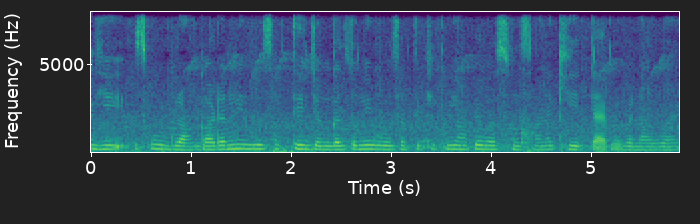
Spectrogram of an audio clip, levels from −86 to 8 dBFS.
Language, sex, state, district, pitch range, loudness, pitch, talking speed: Hindi, female, Jharkhand, Jamtara, 205-230 Hz, -16 LUFS, 215 Hz, 255 wpm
